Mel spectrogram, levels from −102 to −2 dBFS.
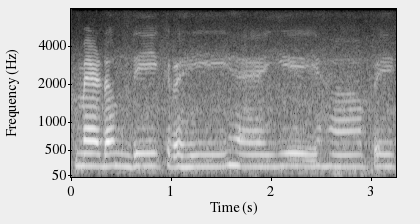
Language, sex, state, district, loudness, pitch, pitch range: Hindi, female, Haryana, Jhajjar, -17 LUFS, 215 Hz, 210-225 Hz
